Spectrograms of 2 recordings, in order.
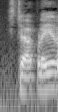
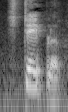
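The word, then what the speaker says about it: stapler: ഇത് സ്റ്റാർ പ്ലെയർ അല്ല, ഇതാണ് സ്റ്റേപ്ലർ.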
